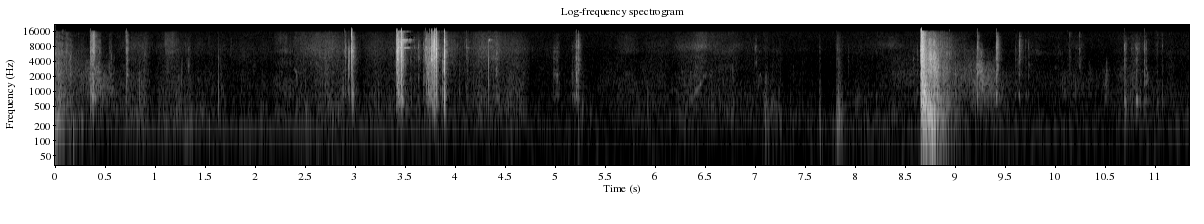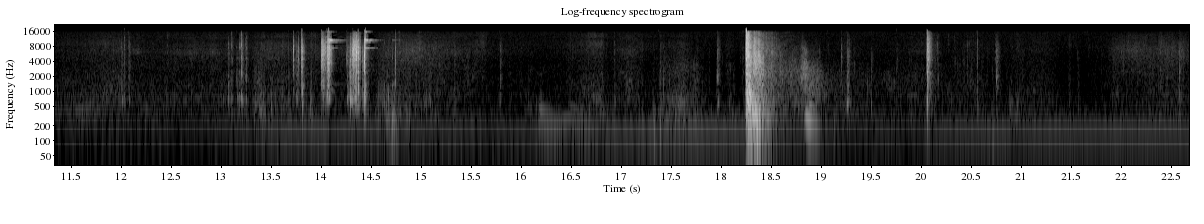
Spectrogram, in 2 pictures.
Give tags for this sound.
303 casing eject enfield fire gun lee rifle shot shots

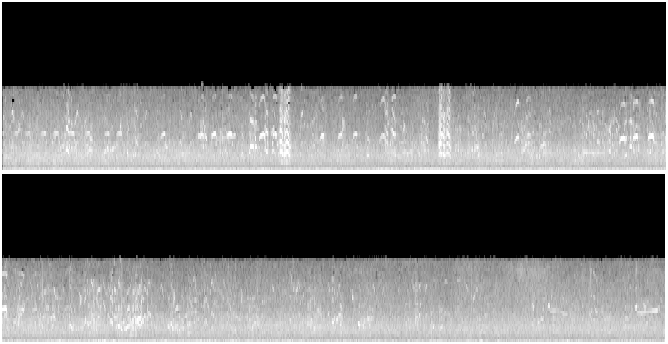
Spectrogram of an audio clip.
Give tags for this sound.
Birds Environment Outdoors Water Ambient Lake

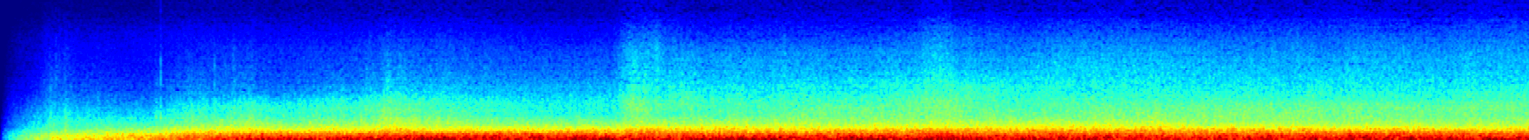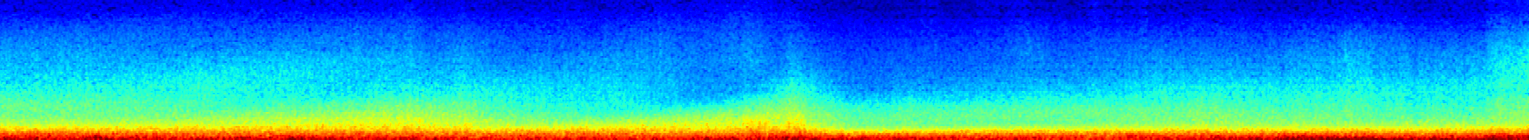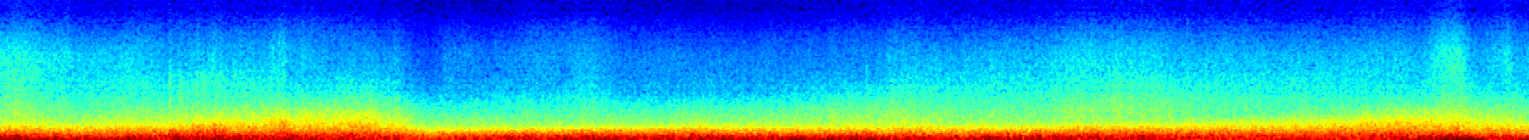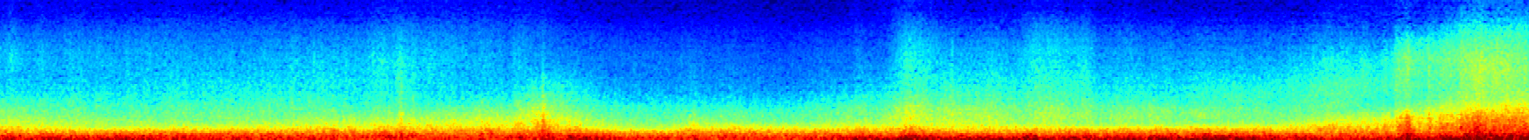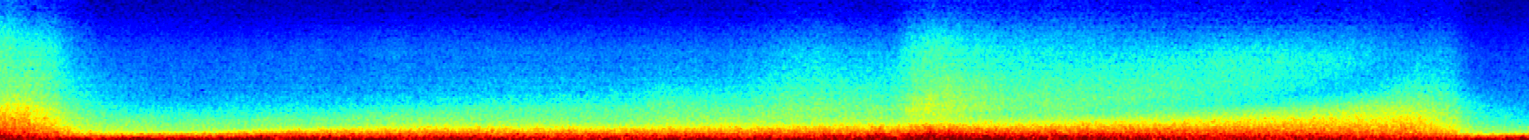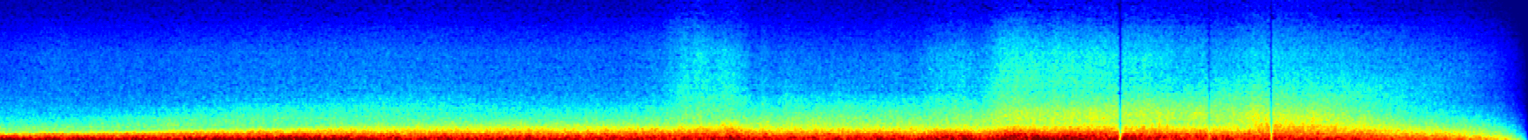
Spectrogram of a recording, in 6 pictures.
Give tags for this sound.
beach water

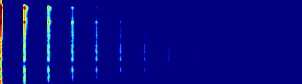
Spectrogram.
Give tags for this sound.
hand-drawn impulse response sample

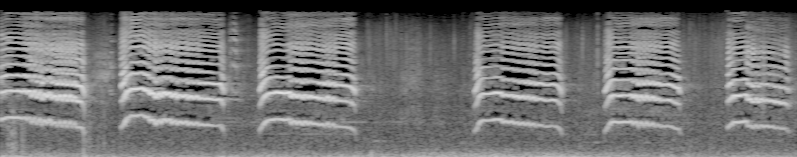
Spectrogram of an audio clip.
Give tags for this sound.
field-recording loro parrot bird kea papagei birds

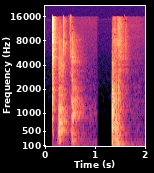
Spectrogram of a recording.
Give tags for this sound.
Thump Bonk Metallic Hit Impact

